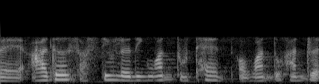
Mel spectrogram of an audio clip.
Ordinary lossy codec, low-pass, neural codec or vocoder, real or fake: none; 3.6 kHz; none; real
